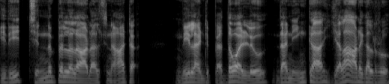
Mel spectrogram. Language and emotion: Telugu, disgusted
